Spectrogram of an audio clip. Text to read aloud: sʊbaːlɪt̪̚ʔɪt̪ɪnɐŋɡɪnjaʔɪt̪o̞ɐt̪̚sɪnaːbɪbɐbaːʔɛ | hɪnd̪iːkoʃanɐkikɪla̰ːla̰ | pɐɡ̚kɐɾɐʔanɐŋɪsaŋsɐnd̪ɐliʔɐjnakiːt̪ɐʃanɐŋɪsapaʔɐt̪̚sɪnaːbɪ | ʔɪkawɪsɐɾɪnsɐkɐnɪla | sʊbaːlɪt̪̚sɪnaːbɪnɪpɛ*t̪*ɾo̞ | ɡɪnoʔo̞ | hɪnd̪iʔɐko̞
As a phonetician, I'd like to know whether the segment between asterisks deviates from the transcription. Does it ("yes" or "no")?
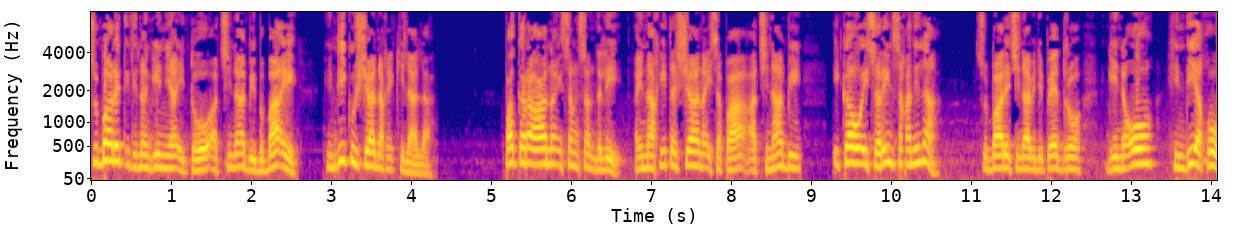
yes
